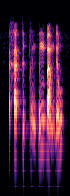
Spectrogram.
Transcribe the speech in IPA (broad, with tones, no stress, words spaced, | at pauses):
xa˦˥k̚ʔɨ˦˥p̚ɣə̤˨˩n ʔɨ˧mɓa˧˩mɗə˨˦w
